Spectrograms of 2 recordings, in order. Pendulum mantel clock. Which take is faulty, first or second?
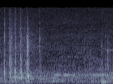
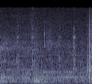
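second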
